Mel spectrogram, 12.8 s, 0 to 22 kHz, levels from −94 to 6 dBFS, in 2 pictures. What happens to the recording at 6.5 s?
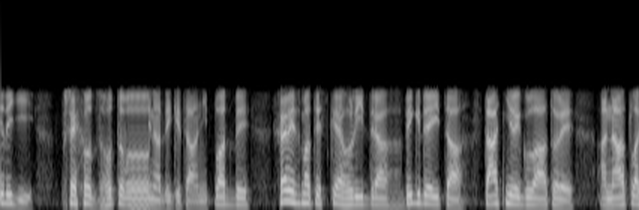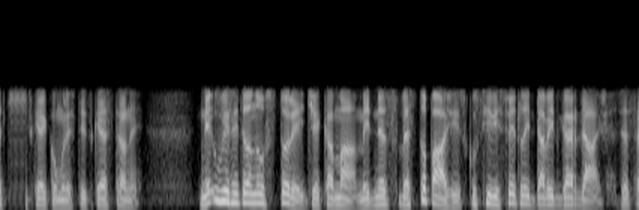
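Right after "státní regulátory a nátlak", from 6.5 to 6.64 s, there's packet loss with the last packet repeated: 140 ms of audio gets filled by looping one packet, giving a buzzy robotic stutter around 50 Hz (fits 20 ms packets) before "komunistické strany".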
